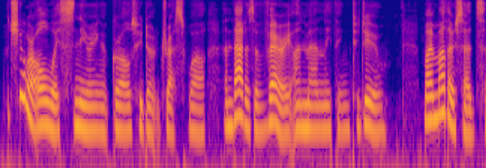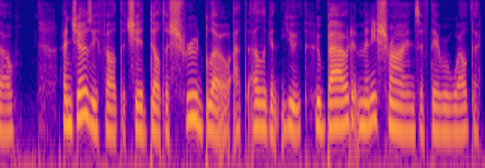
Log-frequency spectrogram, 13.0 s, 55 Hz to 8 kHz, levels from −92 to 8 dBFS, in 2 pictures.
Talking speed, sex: 225 wpm, female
